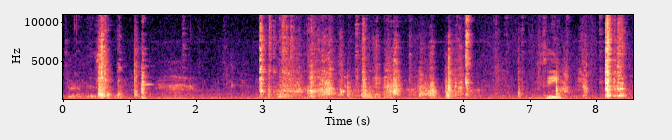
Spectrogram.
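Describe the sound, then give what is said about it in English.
Baking pans clattering as they are put into an oven in a messy kitchen: several sharp metallic knocks and scrapes in irregular bursts, some louder than others, over a low steady hum. “I'm gonna stick these in the oven.”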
